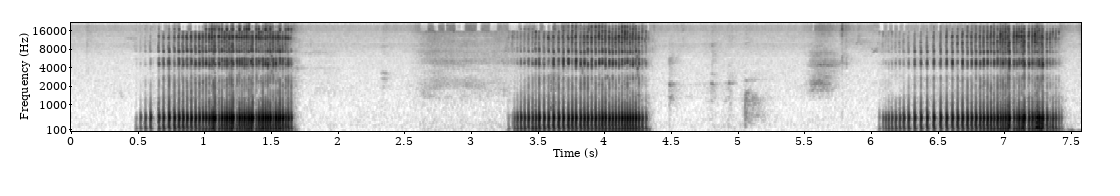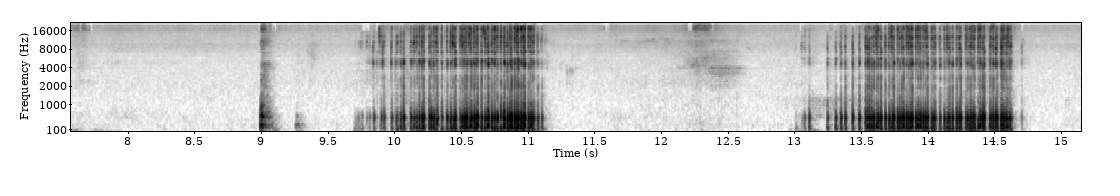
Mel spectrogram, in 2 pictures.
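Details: Loud, rattling snores of about a second each, five in fifteen seconds with quiet gaps between; ordinary snoring.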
